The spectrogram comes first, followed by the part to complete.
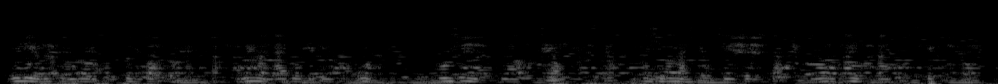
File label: test male synthconv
